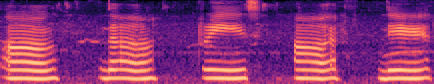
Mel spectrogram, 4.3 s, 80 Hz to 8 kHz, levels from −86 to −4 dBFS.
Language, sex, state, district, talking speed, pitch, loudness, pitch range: English, female, Andhra Pradesh, Sri Satya Sai, 70 wpm, 290 Hz, -14 LUFS, 285-295 Hz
